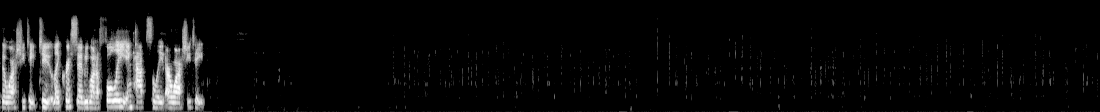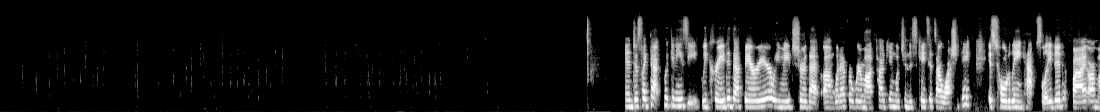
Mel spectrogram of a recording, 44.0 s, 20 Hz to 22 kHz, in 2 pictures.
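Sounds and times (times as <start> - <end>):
faint rapid clicking: 0.0 - 6.2, 7.8 - 31.8.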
